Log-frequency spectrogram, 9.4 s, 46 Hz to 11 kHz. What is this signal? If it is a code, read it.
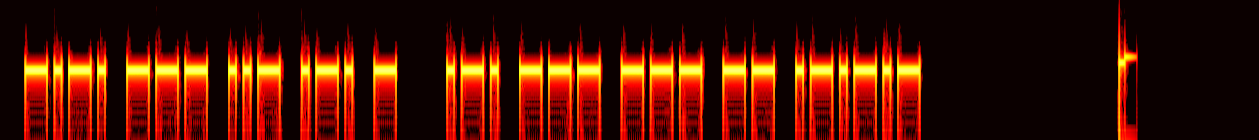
Morse code, heard as a keyed tone, about 22 wpm, 700 Hz. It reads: COURTROOM.
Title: Sentences from Top 1600 Words 22wpm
